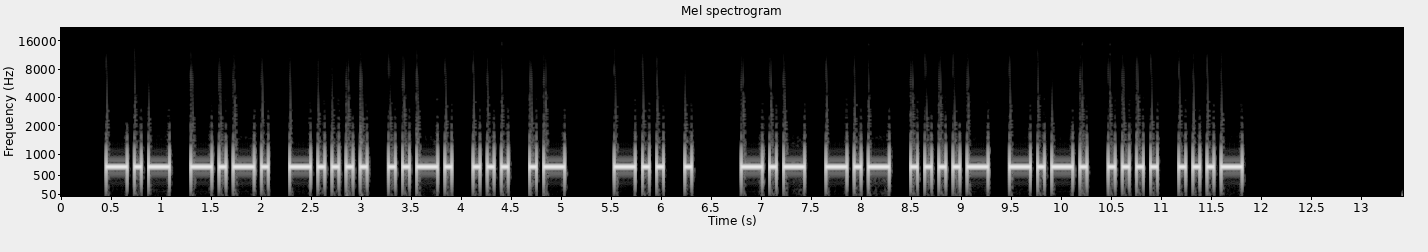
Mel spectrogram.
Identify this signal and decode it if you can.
Morse code, heard as a keyed tone, about 17 wpm, 700 Hz. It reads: KC6FSA DE KK4CHV
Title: USA Callsign DE Callsign 17wpm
